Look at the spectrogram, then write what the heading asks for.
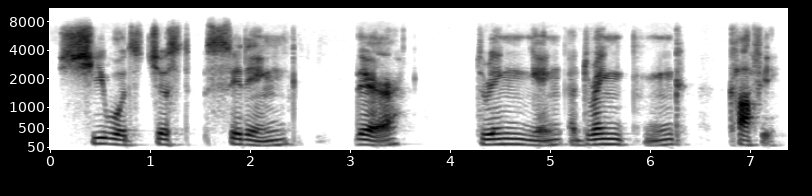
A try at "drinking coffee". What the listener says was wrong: Drinking. We always release the K. NK, regular K. So yes, we never release the G in ing, but K always.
